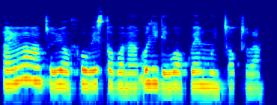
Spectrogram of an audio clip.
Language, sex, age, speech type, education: Nigerian Pidgin, female, 15-29, spontaneous, tertiary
